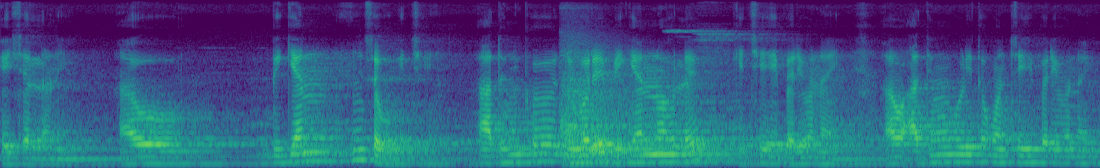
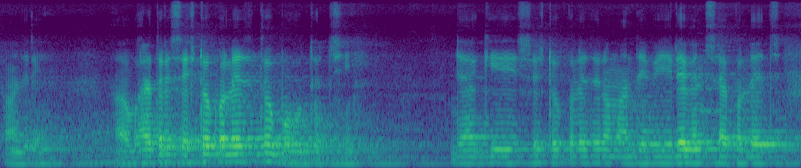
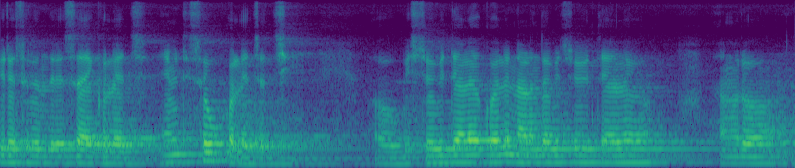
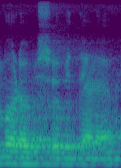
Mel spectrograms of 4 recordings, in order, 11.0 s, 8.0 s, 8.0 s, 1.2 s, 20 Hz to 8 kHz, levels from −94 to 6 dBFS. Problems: constant background noise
